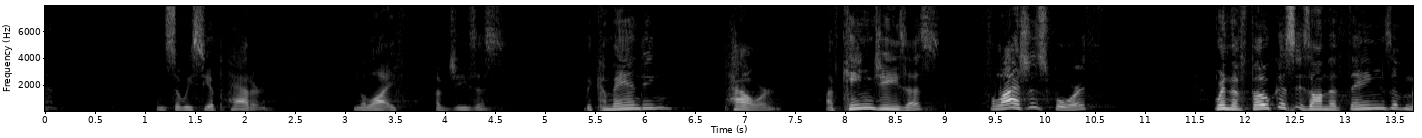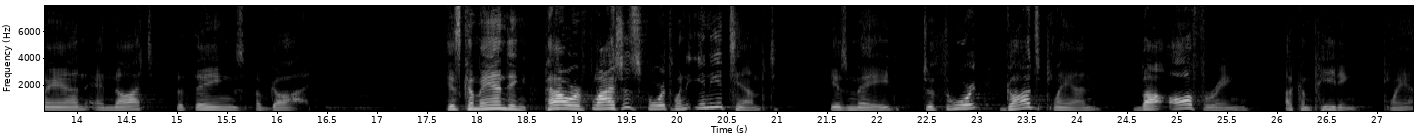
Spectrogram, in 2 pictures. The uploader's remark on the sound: On Palm Sunday last week at Redeemer Presbyterian Church in Charleston, SC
